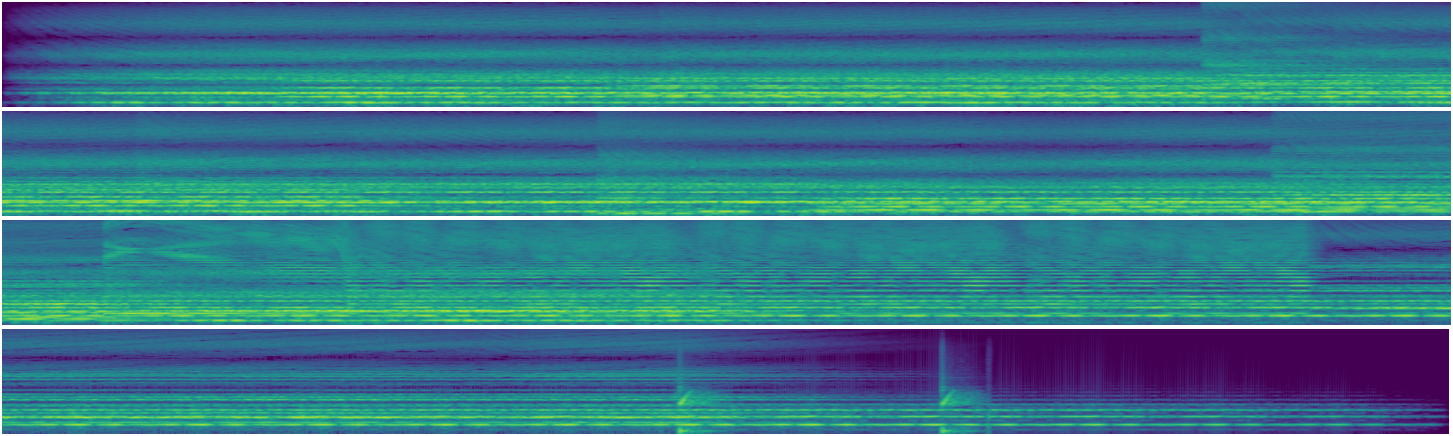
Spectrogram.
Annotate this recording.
Short piece of music to be played as background to show something scary.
